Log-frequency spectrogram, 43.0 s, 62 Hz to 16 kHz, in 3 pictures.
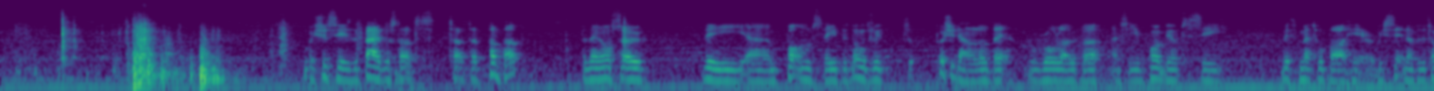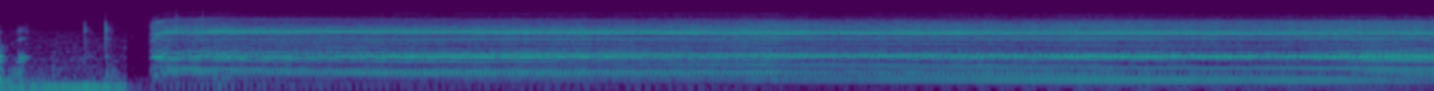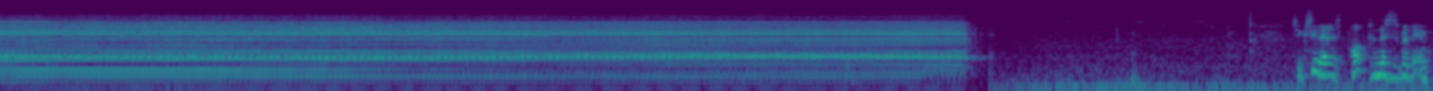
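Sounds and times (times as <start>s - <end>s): tyre inflator compressor running: 15.2s - 39.4s.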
